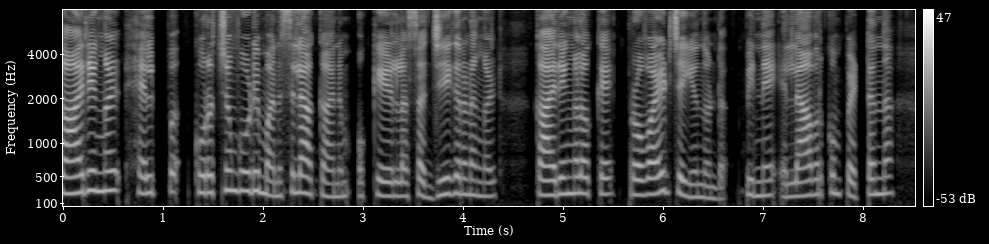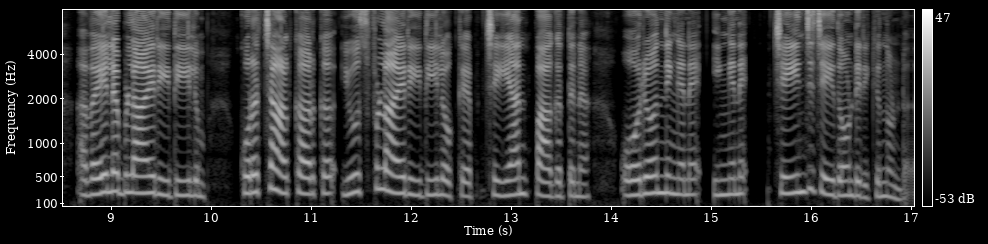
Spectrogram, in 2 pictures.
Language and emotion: Malayalam, neutral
